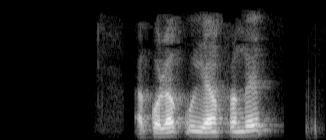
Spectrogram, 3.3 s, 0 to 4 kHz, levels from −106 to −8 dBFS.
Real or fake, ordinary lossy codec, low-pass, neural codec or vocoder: real; MP3, 32 kbps; 3.6 kHz; none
